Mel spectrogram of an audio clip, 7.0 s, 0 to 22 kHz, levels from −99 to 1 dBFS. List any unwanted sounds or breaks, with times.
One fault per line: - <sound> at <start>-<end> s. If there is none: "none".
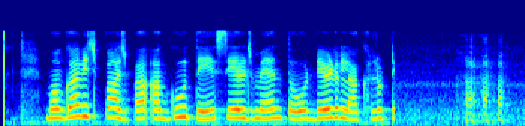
- laugh at 6.1-6.8 s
